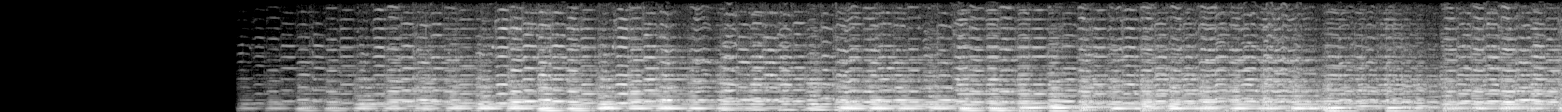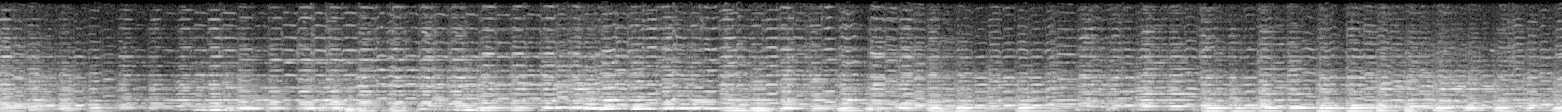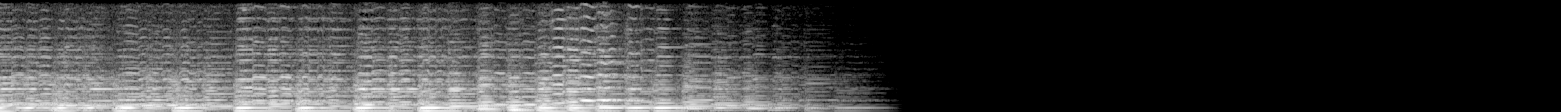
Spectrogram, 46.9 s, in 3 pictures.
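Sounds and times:
string trio playing: 2.7 - 39.8.

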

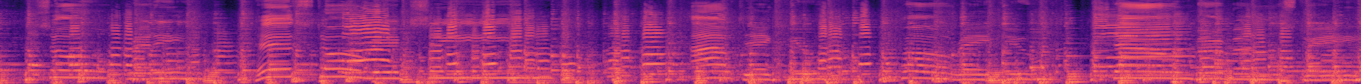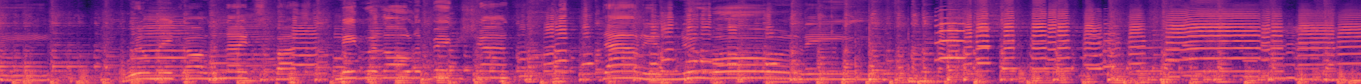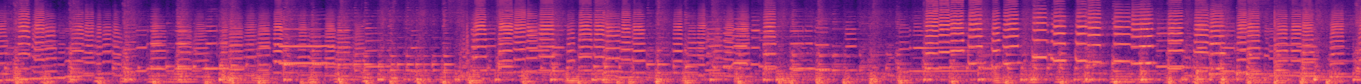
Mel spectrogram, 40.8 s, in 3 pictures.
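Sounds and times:
live Dixieland jazz quintet playing: 0.0 - 40.8.

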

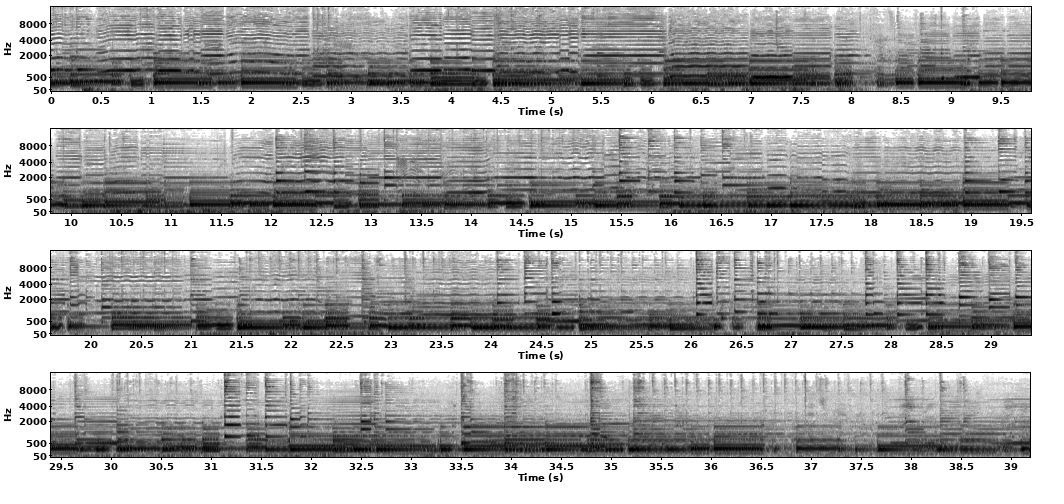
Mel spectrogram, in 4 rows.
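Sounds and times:
guitar: 0.0 - 39.1
mandolin: 0.0 - 39.1
processional violin: 0.0 - 39.1.

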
